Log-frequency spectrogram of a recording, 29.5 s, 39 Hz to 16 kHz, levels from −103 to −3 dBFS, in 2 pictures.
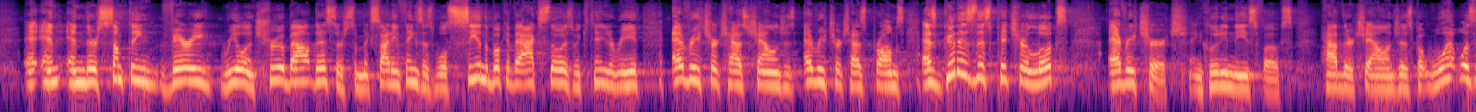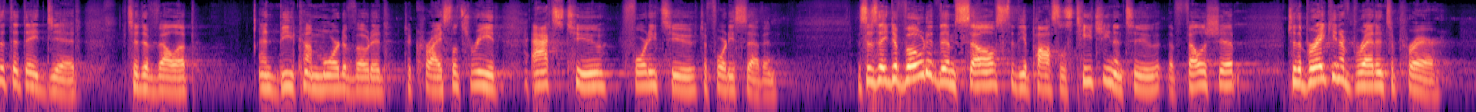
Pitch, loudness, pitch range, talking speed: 170 Hz, -22 LUFS, 145-195 Hz, 190 wpm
